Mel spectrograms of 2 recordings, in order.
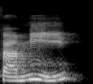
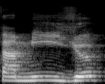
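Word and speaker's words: famille: a second ago right in the word fami this e is silent it's not Pham me you it's not that me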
